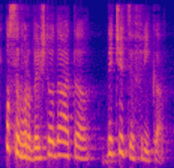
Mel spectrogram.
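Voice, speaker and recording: A woman's voice: animated, darkish tone, lightly acted. A woman reading an audiobook voices a spiteful older sister who mocks and scolds her brother. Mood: scolding. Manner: mocking, shrill scolding. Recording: dull lo-fi audio.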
